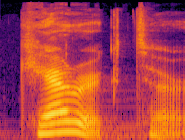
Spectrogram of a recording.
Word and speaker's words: character: ж це все помилки тому що в таких словах Ось ця H випадає і ми просто читаємо попередню літеру а саме к і тому буде headaake headaake chemist chemist character characterter також є кілька слів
